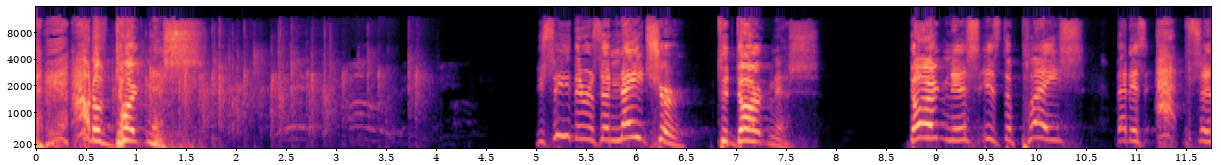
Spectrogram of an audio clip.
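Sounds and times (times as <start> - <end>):
church congregation clapping hands during a sermon: 0.0 - 4.1
speech: 0.6 - 1.5, 5.0 - 7.8, 8.7 - 11.7.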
